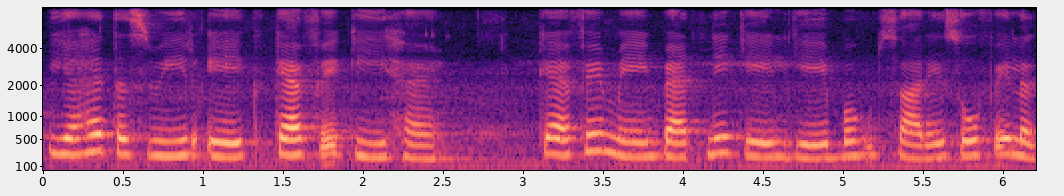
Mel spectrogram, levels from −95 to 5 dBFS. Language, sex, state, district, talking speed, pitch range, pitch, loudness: Hindi, female, Punjab, Fazilka, 145 wpm, 220-255 Hz, 235 Hz, -17 LUFS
